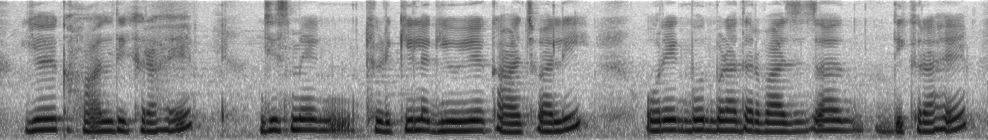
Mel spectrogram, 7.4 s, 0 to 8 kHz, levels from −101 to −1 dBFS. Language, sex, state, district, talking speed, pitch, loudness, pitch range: Hindi, female, Bihar, Saran, 170 wpm, 215 Hz, -12 LUFS, 200-220 Hz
